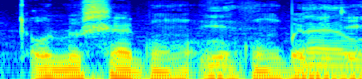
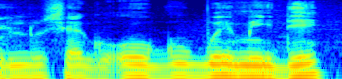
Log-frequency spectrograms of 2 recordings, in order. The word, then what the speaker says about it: Olusegun Ogungbemide: Is that the pronunciation? You are very right, sir. Am I? Olusegun Ogungbemide. Olusegun Ogungbemide.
